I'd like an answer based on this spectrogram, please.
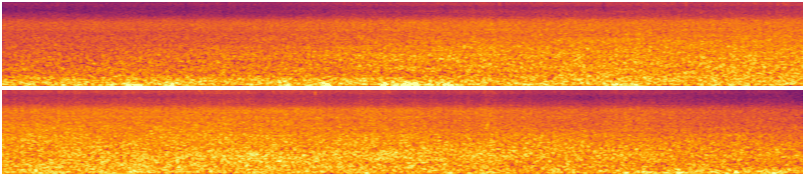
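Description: Steady rushing of river water, growing slightly louder midway, with wind buffeting the microphone in the first few seconds.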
